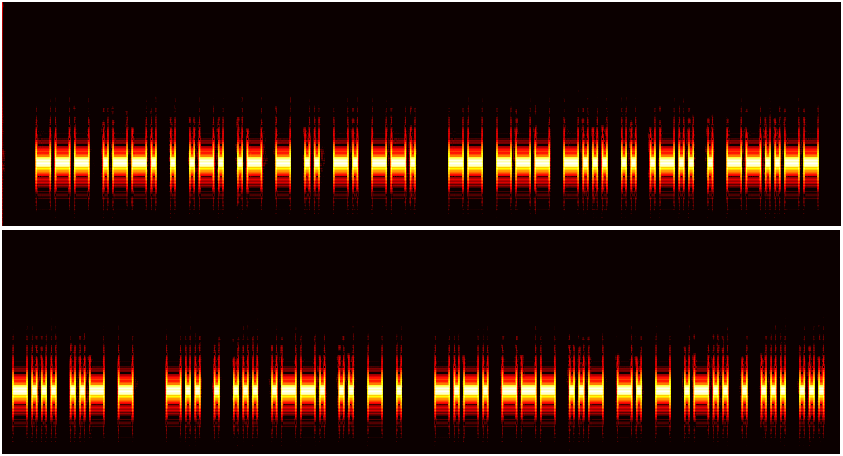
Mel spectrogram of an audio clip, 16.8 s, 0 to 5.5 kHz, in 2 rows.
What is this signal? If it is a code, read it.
Morse code, heard as a keyed tone, about 25 wpm, 600 Hz. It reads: OPERATING MOBILE, BUT DESPITE COUNTLESS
